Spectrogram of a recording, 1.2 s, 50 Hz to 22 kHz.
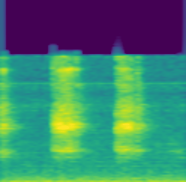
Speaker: today we're going to talk about a freewheel that's what this is okay that's a free will okay this is for bicycles in America number 40 sprocket okay and you can hear that thing clicking away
